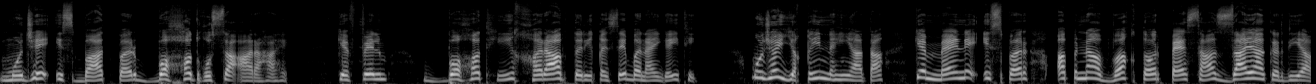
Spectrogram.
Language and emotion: Urdu, angry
